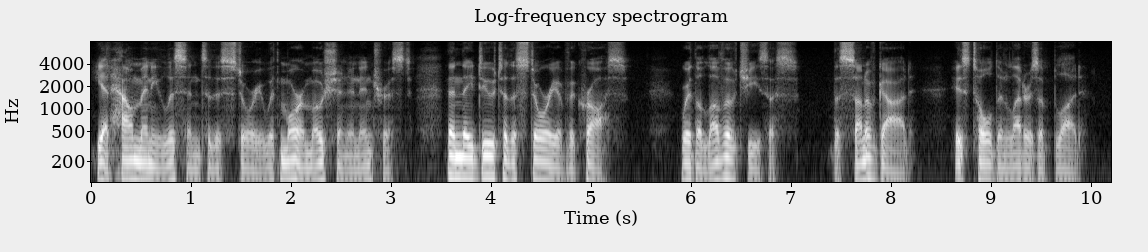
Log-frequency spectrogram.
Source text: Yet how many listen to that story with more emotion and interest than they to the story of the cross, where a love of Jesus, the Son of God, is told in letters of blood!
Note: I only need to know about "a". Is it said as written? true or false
false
